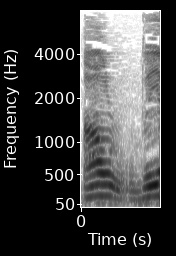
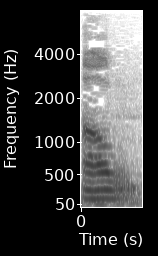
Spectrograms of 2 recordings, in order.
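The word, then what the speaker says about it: الأرض: এখানে ওয়া মা ফিল আরদি আছে, যদি আমরা এখানে থামি ওয়া মা ফিল আরদ, দেখুন এখানে লেখা আছে আরদ আরদ এরকম।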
